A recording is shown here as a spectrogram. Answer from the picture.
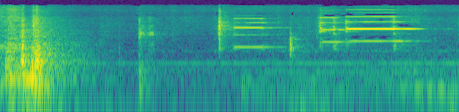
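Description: A short clatter as the air fryer basket goes back in, then the air fryer's electronic control beeps: a few short tones followed by a longer, higher beep, with the fan humming faintly underneath.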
